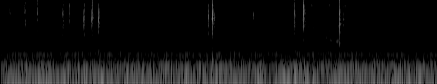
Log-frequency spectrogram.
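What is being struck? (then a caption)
Small plastic action figure. Fingertips move the limbs of a small plastic Iron Man action figure and tap on its body, making quiet, sharp, bright plastic clicks and taps that die away almost instantly. The clicks come at irregular intervals over a low rumble and a faint steady hum.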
